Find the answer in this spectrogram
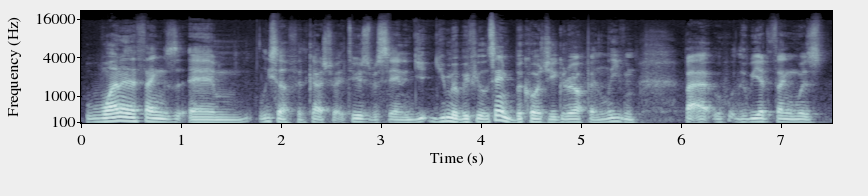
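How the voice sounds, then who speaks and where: A man's voice: fairly low pitch, a little fast, few pauses, a little mellow. A man with a Scottish accent hosting a casual interview, talking in a rambling, roundabout way. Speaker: interviewer and festival organiser. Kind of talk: casual chat.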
